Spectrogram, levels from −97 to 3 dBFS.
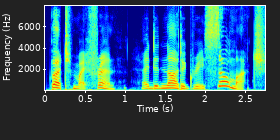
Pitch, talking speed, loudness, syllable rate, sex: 225 Hz, 195 wpm, -19 LUFS, 4.3 syllables/s, female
